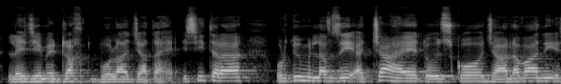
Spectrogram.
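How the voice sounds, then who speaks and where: A man from Balochistan, Pakistan, giving a language lesson, talking slowly and deliberately, repeating words for learners and pausing with hesitation sounds. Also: mid-range voice, darkish tone. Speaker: language teacher.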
